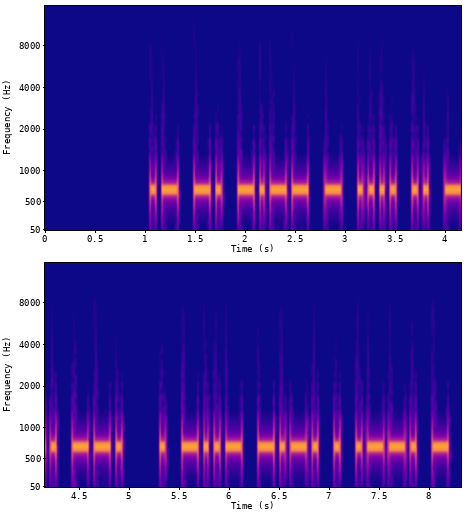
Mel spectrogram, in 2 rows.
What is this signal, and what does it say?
Morse code, heard as a keyed tone, about 22 wpm, 700 Hz. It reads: ANYTHING EXCEPT
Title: Sentences from Top 1600 Words 22wpm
